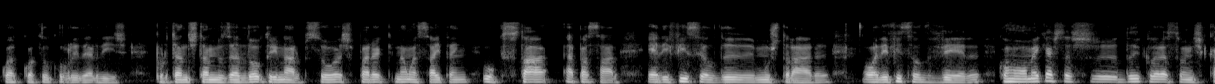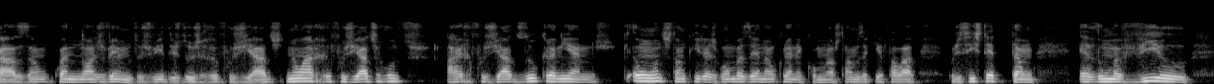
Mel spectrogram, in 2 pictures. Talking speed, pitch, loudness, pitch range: 185 wpm, 115 Hz, -20 LUFS, 110-125 Hz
